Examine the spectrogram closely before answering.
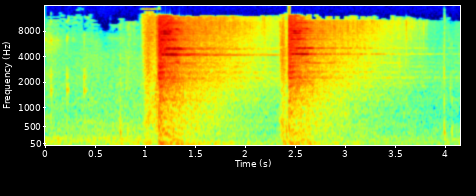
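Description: A heavy iron gate clangs twice and rings out.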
